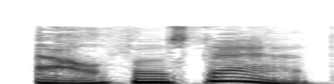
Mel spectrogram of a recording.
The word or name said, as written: al fustat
